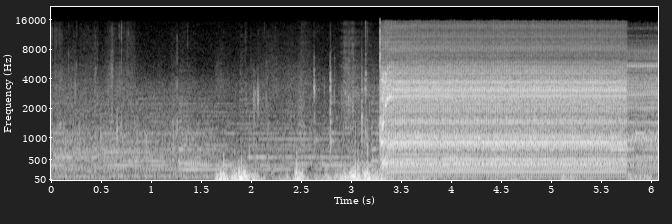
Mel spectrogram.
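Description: A few dull thumps, then a small motorised tool starts up and runs steadily at one pitch for about two and a half seconds before cutting off sharply.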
